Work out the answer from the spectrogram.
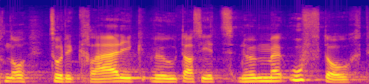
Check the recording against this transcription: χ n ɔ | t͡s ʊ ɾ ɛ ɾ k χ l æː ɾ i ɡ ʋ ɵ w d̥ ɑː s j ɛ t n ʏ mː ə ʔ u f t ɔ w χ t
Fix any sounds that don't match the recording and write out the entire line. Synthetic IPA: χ n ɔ | t͡s ʊ ɾ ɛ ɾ k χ l æː ɾ i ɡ ʋ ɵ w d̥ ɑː s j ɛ t͡s n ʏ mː ə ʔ u f t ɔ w χ t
